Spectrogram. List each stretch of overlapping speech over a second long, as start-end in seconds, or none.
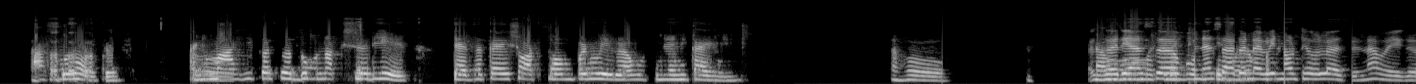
10.9-12.8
